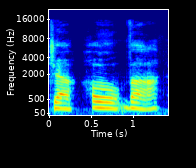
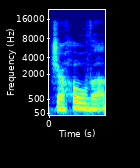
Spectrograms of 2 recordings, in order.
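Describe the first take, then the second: First: The word is broken into three separate syllables. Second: The word is said smoothly as one unit.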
